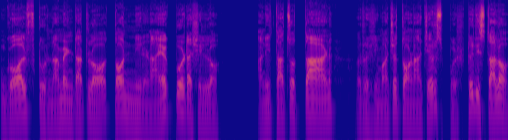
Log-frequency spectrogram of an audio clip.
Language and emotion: Goan Konkani, fearful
